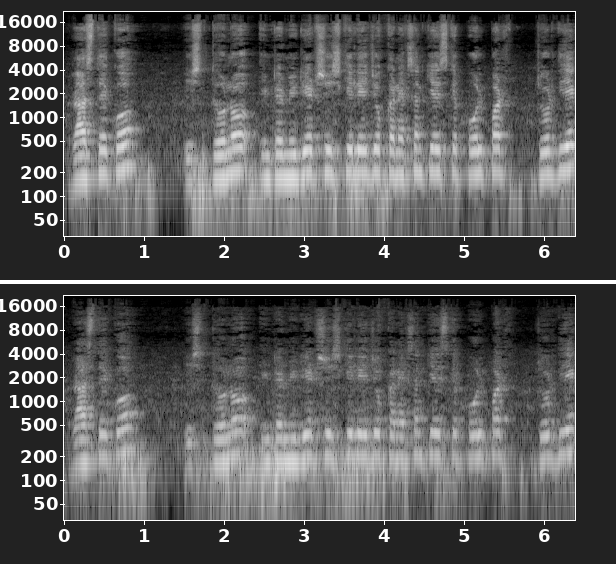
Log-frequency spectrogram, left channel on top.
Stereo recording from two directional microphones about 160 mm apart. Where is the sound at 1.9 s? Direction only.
60° left (ahead or behind).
